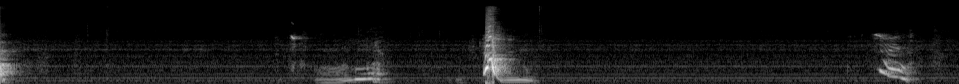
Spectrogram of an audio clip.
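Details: Anouk, a female Samoyed dog, reacts indignantly on seeing a lizard for the first time: a low groaning grumble, then one sharp bark, a pause, and a brief falling whine, over a faint steady background hum.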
